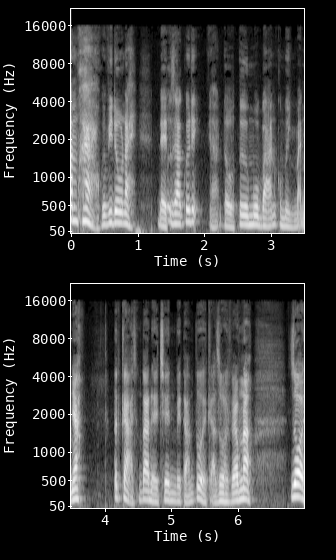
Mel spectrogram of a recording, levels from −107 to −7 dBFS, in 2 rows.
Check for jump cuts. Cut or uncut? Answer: cut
